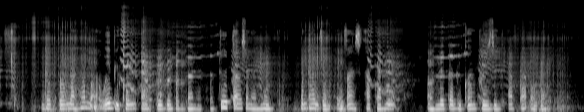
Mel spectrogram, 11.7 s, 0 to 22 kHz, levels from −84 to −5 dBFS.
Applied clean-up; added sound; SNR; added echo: neural mask model RNNoise.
